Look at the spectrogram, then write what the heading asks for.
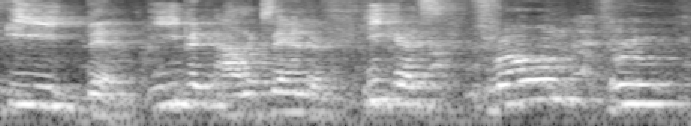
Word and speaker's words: Eben: of different people telling me different ways to pronounce his name. Stop telling me. It's Eben. I had it right the first Sunday. It's Eben Alexander.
